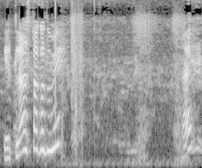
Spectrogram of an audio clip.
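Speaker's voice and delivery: teasing call. Real, not acted. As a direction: tease him, calling out. Teasing husband loudly.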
